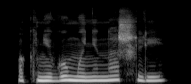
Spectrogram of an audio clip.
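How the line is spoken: Guilty mumble. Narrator (Russian): виновато пробормотал Крейн

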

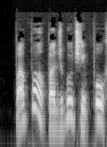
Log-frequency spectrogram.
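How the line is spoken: Plain. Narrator (Russian): сказал он

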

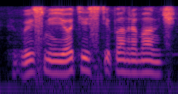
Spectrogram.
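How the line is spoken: Tearful quiet whisper. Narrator (Russian): тихо прошептала она со слезами на глазах

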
